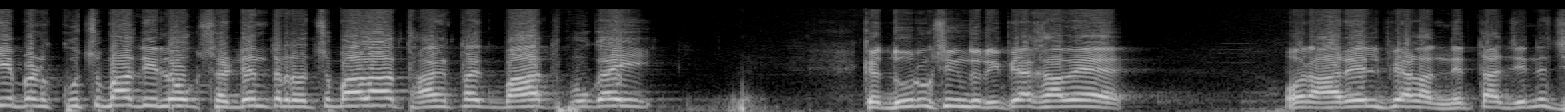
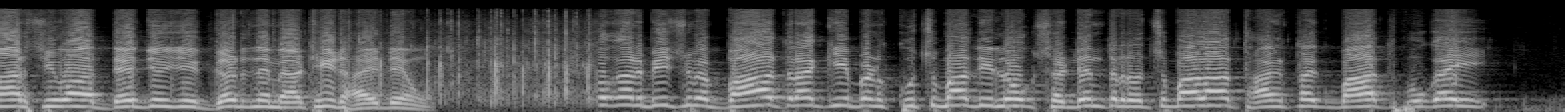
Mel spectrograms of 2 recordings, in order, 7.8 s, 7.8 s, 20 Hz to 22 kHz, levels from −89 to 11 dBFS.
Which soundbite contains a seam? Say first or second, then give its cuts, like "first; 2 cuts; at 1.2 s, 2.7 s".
second; 1 cut; at 3.0 s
